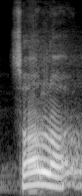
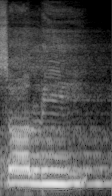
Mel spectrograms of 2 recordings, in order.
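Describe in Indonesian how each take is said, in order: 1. Kata ini berakhir dengan vokal 'oh'. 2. Kata ini berakhir dengan vokal 'ee'. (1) "dia nyebutnya solo ya" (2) "bukan solo tapi soli. Yang benar"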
